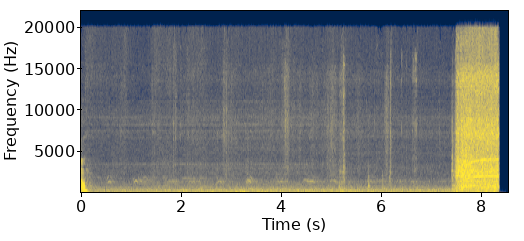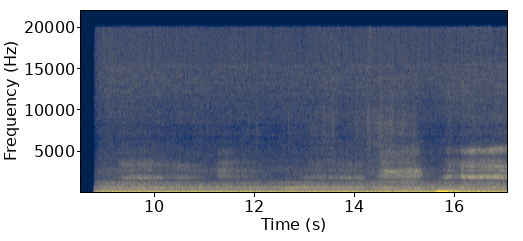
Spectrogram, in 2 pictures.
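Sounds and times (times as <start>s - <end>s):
jigsaw cutting boards: 7.4s - 8.4s.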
